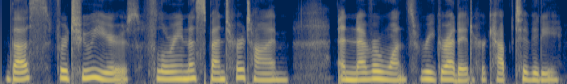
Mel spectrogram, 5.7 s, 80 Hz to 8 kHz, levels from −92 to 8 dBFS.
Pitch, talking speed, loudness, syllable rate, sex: 205 Hz, 150 wpm, -16 LUFS, 4.4 syllables/s, female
